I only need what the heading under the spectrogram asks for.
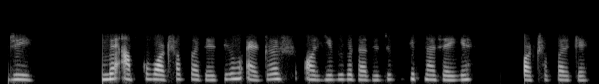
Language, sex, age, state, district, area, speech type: Urdu, female, 30-45, Delhi, Central Delhi, urban, conversation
